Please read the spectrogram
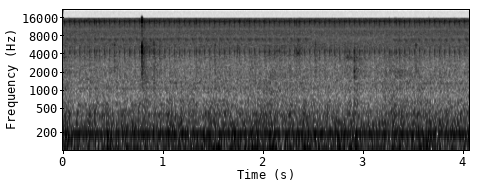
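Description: Steady low hum with a low rumble beneath it, and one faint click about a second in.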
